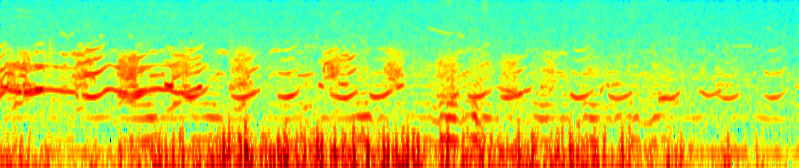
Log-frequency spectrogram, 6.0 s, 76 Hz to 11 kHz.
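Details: Segugio Italiano hunting dogs on a hare in Evros, Greece, 22 October 2023: rapid, excited yelping bays, several per second, each with a falling, bending pitch, with a low rumble of outdoor noise underneath.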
